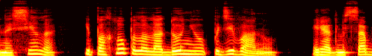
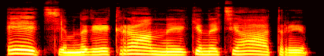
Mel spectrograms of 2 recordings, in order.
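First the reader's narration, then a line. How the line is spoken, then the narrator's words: Grumbling. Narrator (Russian): проворчал Пит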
